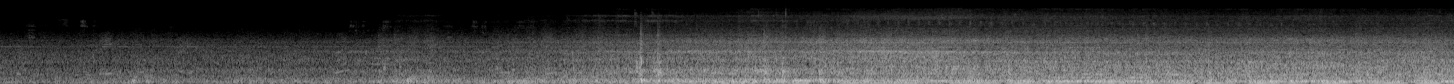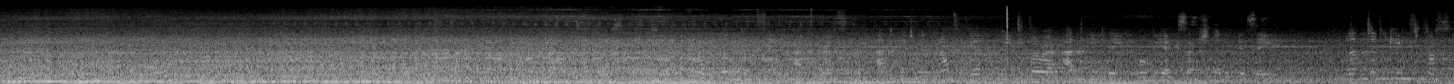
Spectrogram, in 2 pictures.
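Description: Diesel train running past, its engine and wheels building up over several seconds, loud for about fifteen seconds, then fading away.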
